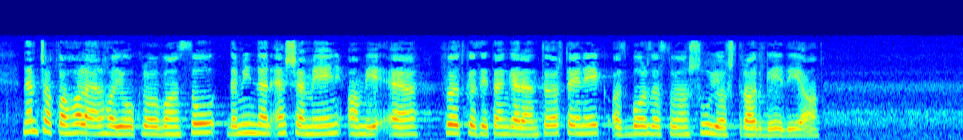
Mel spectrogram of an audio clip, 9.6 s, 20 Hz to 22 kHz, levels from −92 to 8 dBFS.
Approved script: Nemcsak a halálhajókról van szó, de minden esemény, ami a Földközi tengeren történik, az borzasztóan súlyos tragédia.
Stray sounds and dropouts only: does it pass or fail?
pass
